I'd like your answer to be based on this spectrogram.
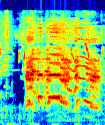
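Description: Yellow Sweater breed chickens in a batch cluck and call, a close cluster of overlapping raspy bird calls over soft low thumps.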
